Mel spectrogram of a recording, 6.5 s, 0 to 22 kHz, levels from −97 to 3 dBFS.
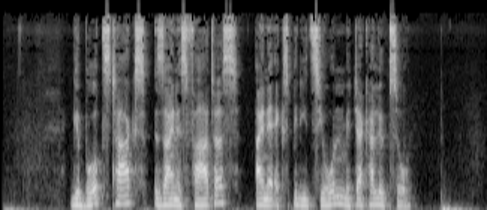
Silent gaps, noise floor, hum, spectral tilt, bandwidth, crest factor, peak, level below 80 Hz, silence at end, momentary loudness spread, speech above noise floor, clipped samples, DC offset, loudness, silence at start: none; -52 dBFS; none; -3 dB/octave; over 20 kHz; 18 dB; 0 dBFS; -44 dBFS; 0.35 s; 9 LU; 37 dB; under 0.1%; under 0.1%; -14 LUFS; 0.05 s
